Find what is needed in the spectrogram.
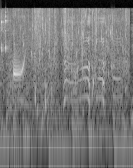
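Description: Background music with a steady bass line, with a short upward-gliding sound shortly after the start and a few brief pitched blips about a second in.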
